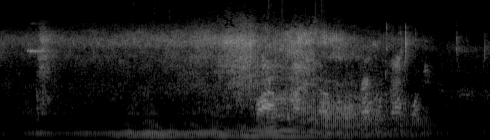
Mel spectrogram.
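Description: A motor engine passing by: a low steady hum that swells to its loudest about three seconds in, then fades away.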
